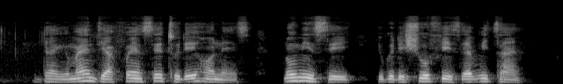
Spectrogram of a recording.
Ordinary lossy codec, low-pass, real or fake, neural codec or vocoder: AAC, 48 kbps; 9.9 kHz; fake; vocoder, 22.05 kHz, 80 mel bands, WaveNeXt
